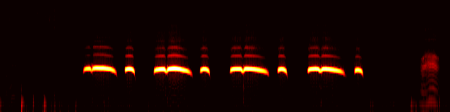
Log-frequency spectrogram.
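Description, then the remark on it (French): A person imitates a turtle dove's cooing, producing a clear rhythmic series of soft, hooting coos in short grouped phrases, fairly loud, followed by a brief breathy sound. “Tu sais faire la tourterelle là ?”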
